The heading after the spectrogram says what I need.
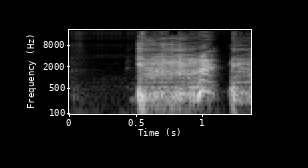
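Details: Adult coughing while talking: a single rough cough burst with a throat-clearing quality, followed by a shorter second burst.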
